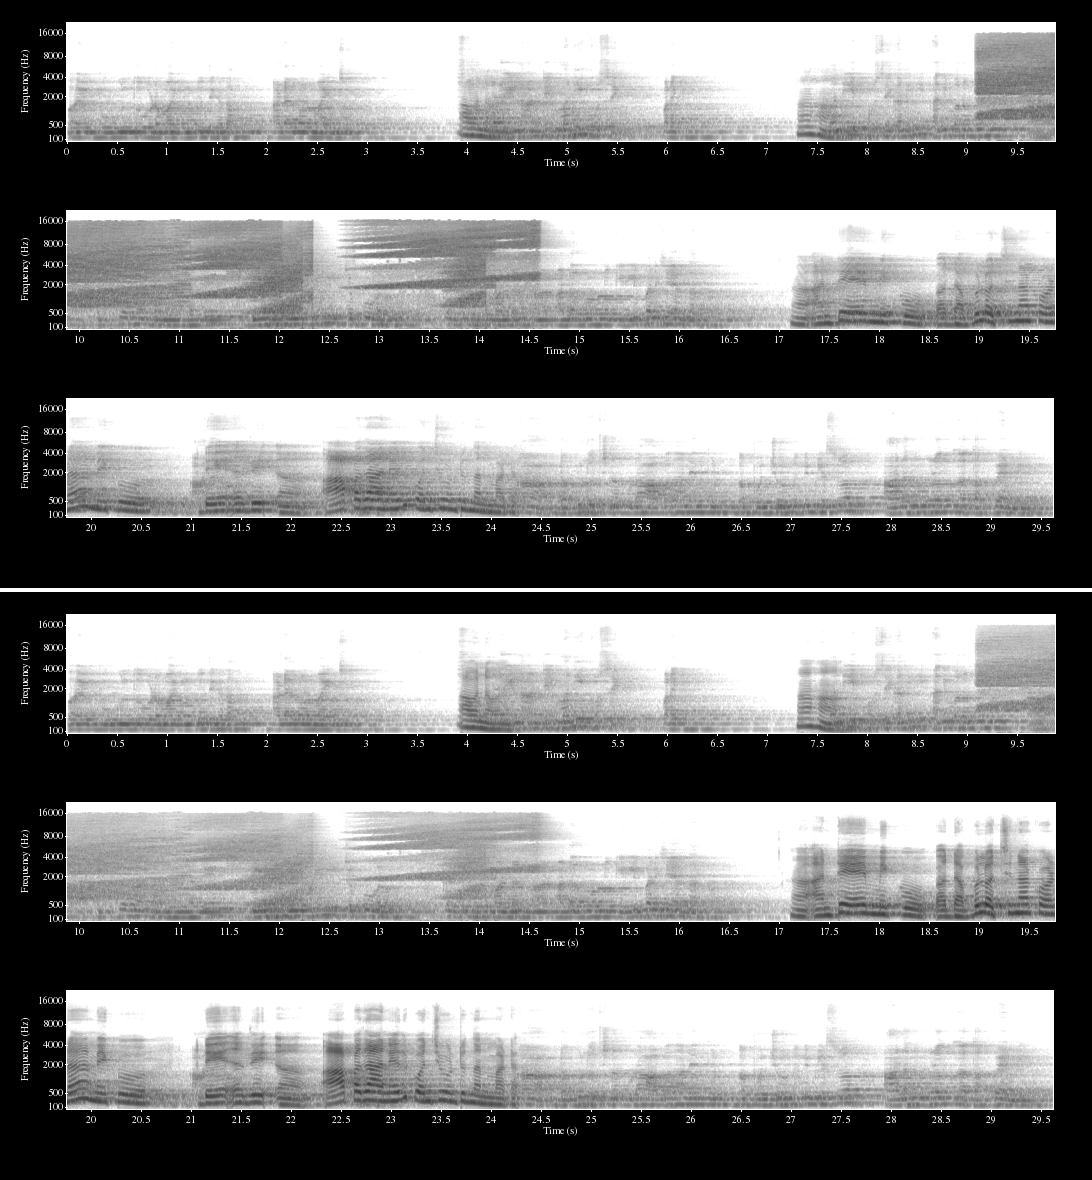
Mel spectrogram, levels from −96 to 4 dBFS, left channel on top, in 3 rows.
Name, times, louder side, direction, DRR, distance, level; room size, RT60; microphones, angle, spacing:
voice 1, 0.0-1.7 2.0-2.9 3.9-5.6 6.0-6.2 7.6-13.2 13.5-16.2 17.7-17.9 20.4-21.7 22.5-22.8 24.2-29.4, equal, ahead, -2 dB, 2.2 m, -43 dB
voice 2, 3.9-4.5 7.3-7.8 17.1-20.6 21.1-24.2, right 4 dB, 65° right, 10 dB, 0.5 m, -30 dB
sound 1, 9.1-12.3 12.7-14.6, left 11 dB, 40° left, 0.3 m, -34 dB
15.5 x 10.5 x 6.2 m, 2.2 s
head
